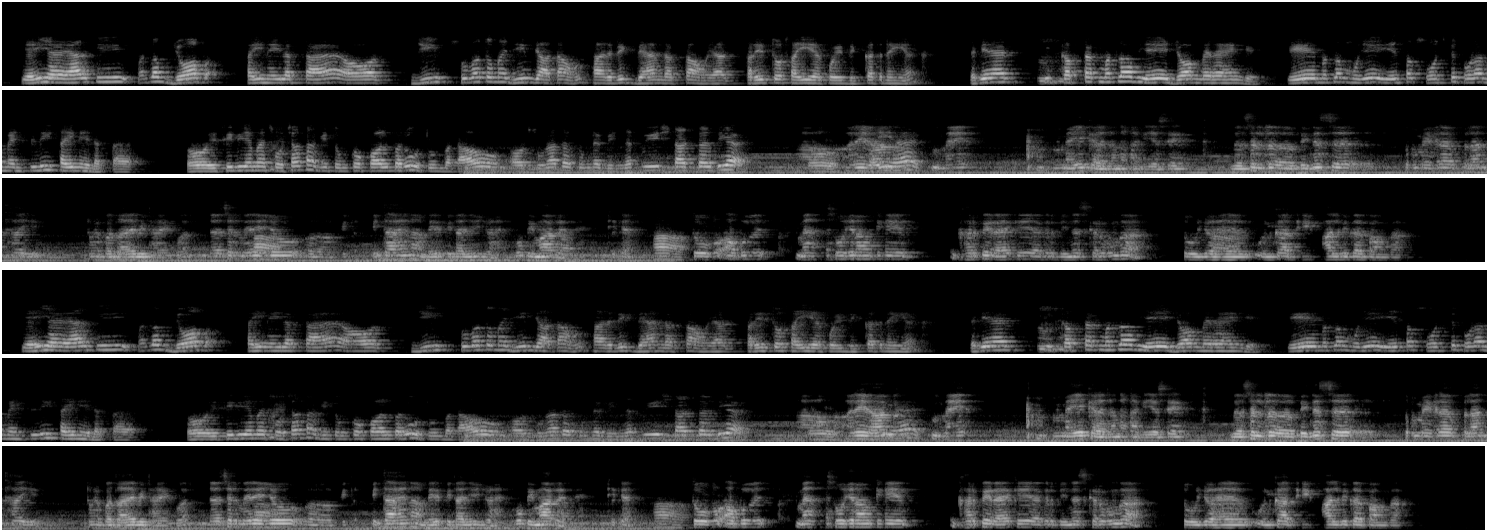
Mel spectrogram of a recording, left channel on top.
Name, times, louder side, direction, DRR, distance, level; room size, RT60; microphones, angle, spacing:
voice 1, 0.2-2.1 2.5-3.8 4.1-9.1 9.7-10.1 10.4-12.6 12.9-16.2 16.7-22.3 22.9-23.2 23.5-24.0 30.8-31.0 32.2-32.5 35.3-35.4 36.2-36.6 41.8-42.1, left 3 dB, 55° left, 8 dB, 0.6 m, -27 dB
sound 1, 19.4-36.4, equal, ahead, 0.6 m, -37 dB
voice 2, 22.8-23.9 24.1-24.5 25.1-26.7 27.1-28.6 28.9-30.1 30.6-33.0 33.4-35.5 35.8-36.0 36.6-37.3 37.6-38.8 39.2-41.1 41.5-43.7, right 3 dB, 55° right, 6 dB, 0.5 m, -27 dB
7.2 x 6.8 x 3.3 m, 0.38 s
head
